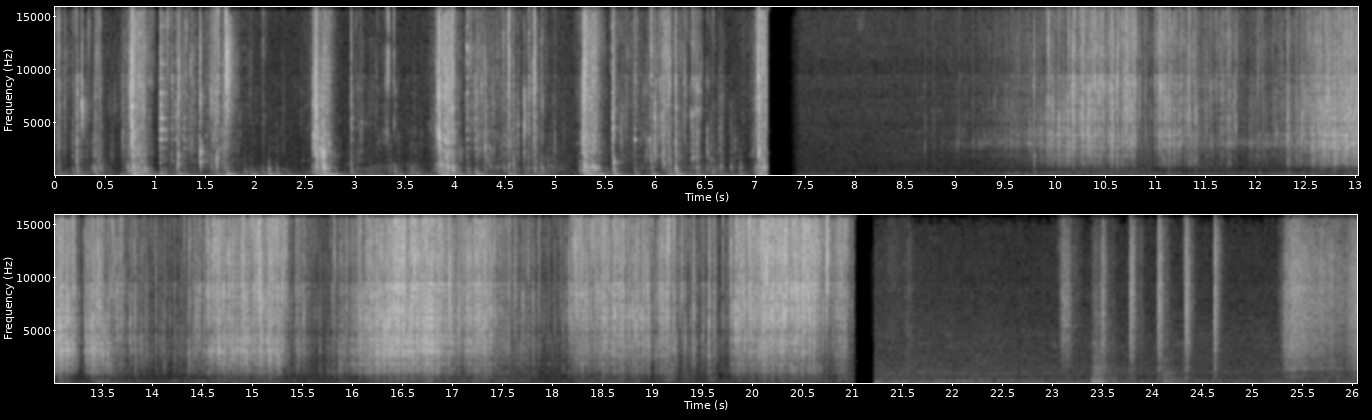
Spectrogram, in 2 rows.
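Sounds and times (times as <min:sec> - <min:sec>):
slime squeezed by hand crackling: 0:08.8 - 0:21.0.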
